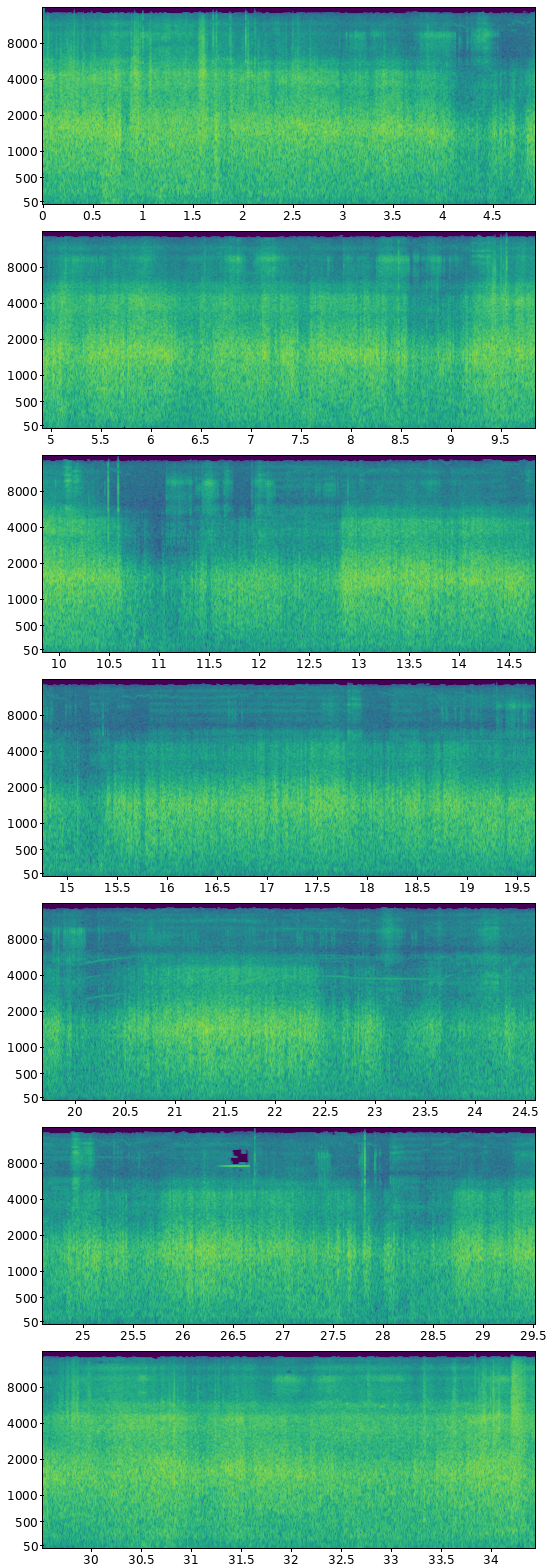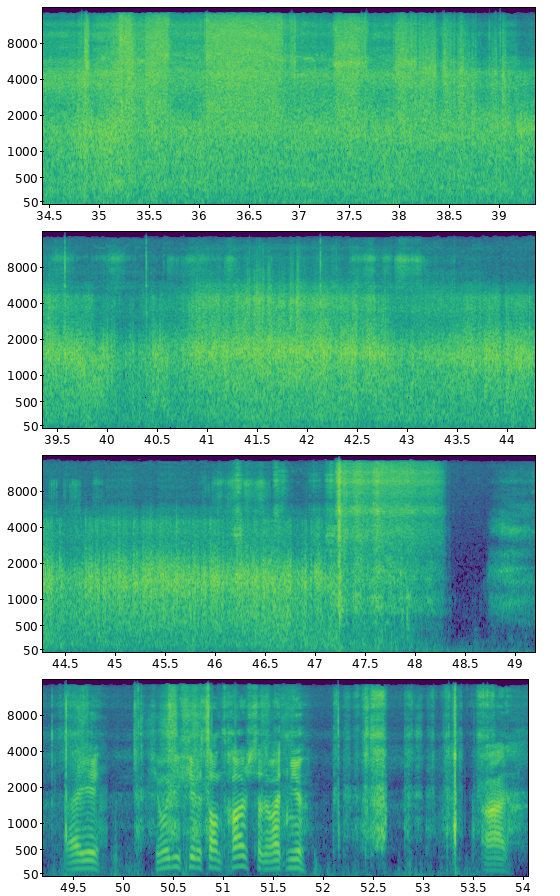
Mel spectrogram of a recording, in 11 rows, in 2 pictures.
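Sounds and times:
rushing airflow over camera: 0:00.0 - 0:54.0.

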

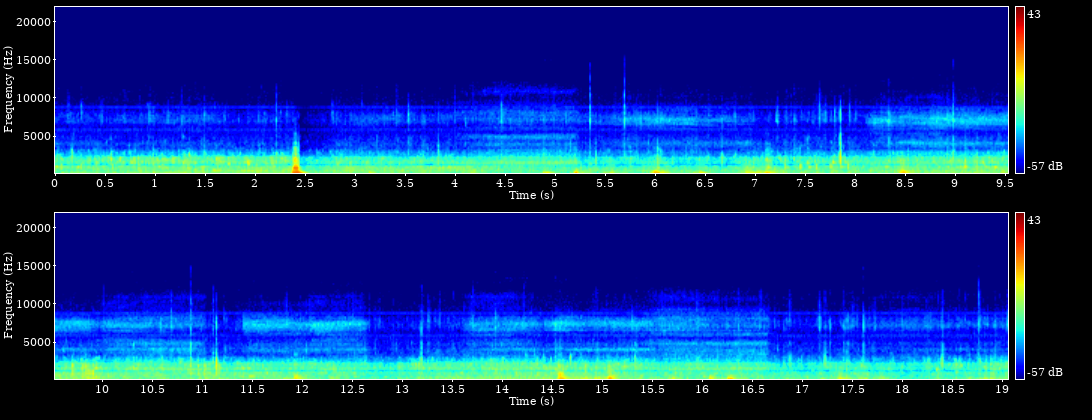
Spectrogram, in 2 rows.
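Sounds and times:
exhaled bubbles gurgling: 0:00.0 - 0:19.0
scuba regulator breathing: 0:03.8 - 0:16.9.

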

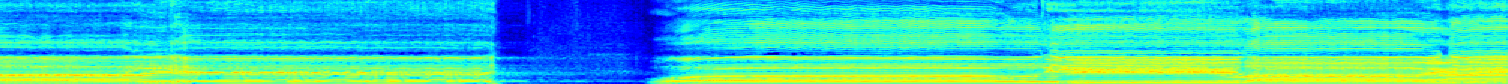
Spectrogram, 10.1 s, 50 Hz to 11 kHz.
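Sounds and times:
men's choir singing unaccompanied: 0:00.0 - 0:03.1, 0:04.4 - 0:10.0.

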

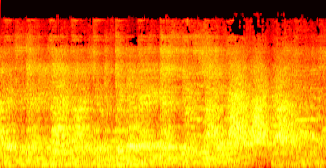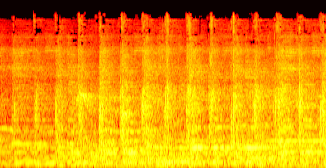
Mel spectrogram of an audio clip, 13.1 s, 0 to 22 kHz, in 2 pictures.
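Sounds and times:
crowd singing together: 0:00.0 - 0:06.4
singer on a microphone: 0:00.0 - 0:06.4.

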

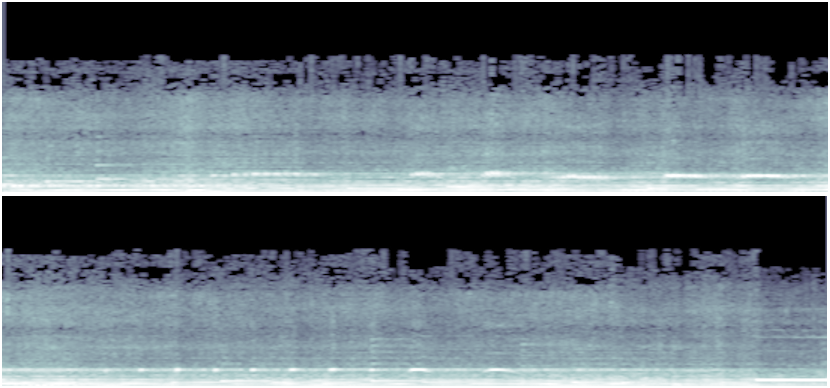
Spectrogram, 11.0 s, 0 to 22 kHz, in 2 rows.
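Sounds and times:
keyboard chords: 0:00.0 - 0:11.0
pan flute melody: 0:00.0 - 0:11.0
steady bass: 0:00.0 - 0:11.0.

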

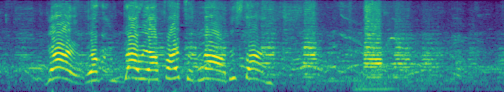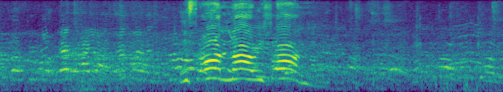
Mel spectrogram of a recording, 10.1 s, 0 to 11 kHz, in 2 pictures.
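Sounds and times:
crowd hubbub: 0:00.0 - 0:10.0
people shouting: 0:00.5 - 0:08.1
car horn: 0:01.3 - 0:06.0.

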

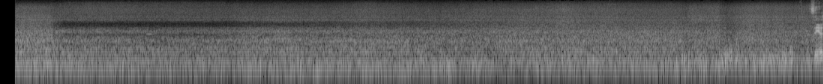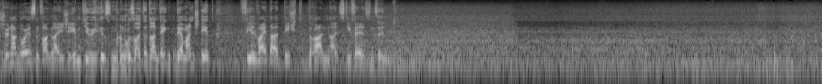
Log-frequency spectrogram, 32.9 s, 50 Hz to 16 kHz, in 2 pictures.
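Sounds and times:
wind on microphone: 0:00.5 - 0:17.2, 0:29.3 - 0:32.9
surf breaking against rocks: 0:04.9 - 0:27.0.

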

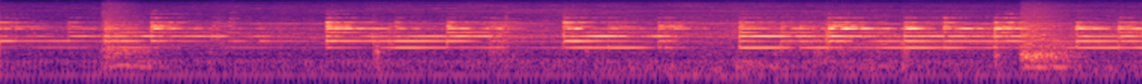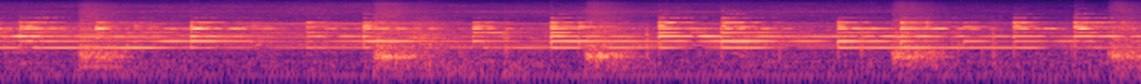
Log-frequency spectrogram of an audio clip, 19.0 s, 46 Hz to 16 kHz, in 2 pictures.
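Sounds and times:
steam train rolling past: 0:00.0 - 0:19.0
locomotive exhaust steam puffs: 0:00.3 - 0:19.0.

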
